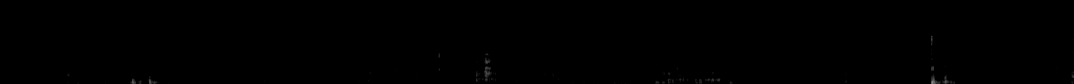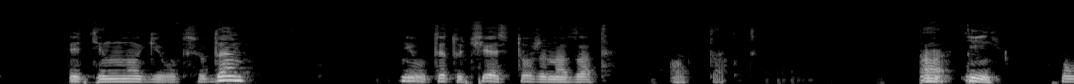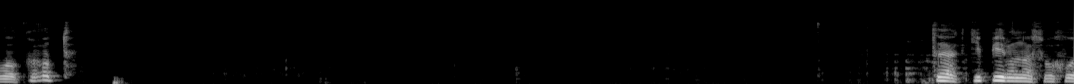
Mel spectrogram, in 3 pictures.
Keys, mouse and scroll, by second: 1.3 r, 4.8 middle click, 6.6 middle click, 7.0 middle click, 8.3 middle click, 8.3 click, 9.2 g, 11.2 click, 11.8 g, 13.0 middle click, 14.4 click, 15.3 r, 19.9 a, 20.3 i, 23.6 click, 25.0-25.7 scroll down 2, 26.6 click, 26.6-27.8 scroll down 2, 30.3 middle click.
